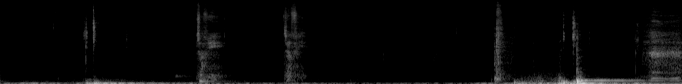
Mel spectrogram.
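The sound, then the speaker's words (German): A pet's claws click sharply on a hard floor, a handful of scattered taps with pauses between them, while a person quietly calls out to the animal. “Das war seine Kralle, Alter. So, ich hoffe, man hat sie gehört.”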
